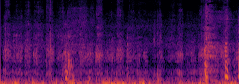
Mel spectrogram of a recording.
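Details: Boerboel, a South African Mastiff living in Egypt and one of a pair, panting: quick, rhythmic, low breathy bursts that run steadily through the clip over soft background noise.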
